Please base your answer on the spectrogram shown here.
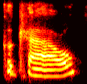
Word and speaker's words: cacao: your coconut oil now I said it's 70 cacao and some people say cocoa and but it's pronounced cacao and that's when it is a real dark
